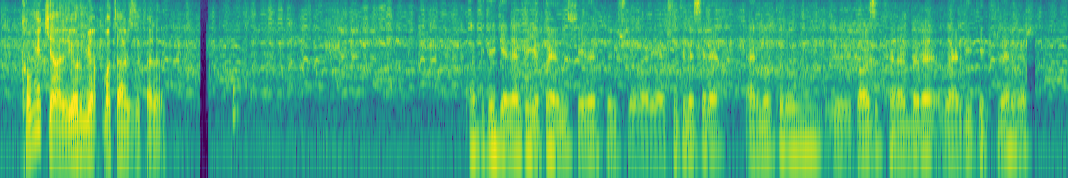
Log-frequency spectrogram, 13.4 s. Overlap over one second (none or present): none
